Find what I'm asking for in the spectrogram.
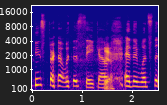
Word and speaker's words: Seiko: Wait, sorry, how do you pronounce it? – Seiko. – Seiko. – Yeah. It's okay.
